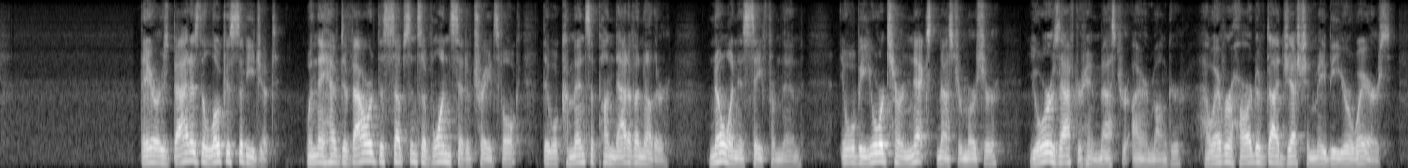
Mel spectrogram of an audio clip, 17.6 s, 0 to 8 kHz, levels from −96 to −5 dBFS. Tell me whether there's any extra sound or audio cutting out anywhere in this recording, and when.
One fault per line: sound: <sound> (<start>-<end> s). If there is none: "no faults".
no faults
